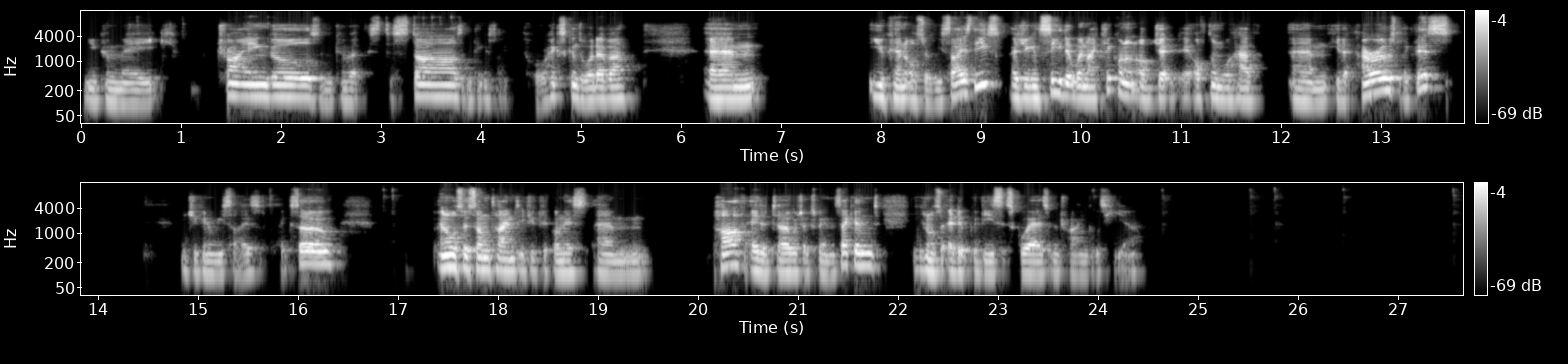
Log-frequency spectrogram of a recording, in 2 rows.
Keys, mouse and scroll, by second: 0.4 click, 1.0 click, 3.2 click, 3.5 click, 10.3 click, 11.1 click, 13.5-15.9 drag, 16.8 click, 23.9-24.7 drag, 25.5 click, 26.4-27.6 drag.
